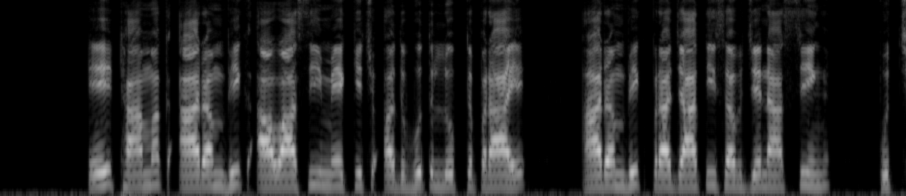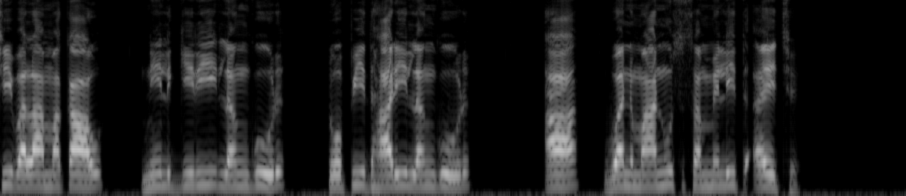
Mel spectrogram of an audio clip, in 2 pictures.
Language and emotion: Maithili, neutral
